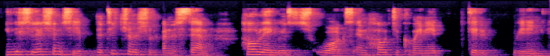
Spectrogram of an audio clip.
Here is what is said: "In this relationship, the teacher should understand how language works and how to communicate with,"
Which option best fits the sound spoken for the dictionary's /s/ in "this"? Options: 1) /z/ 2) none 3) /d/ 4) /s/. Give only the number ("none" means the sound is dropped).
2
